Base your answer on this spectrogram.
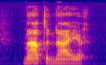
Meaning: someone who betrays a friend, a backstabber
- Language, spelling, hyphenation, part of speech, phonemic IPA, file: Dutch, matennaaier, ma‧ten‧naai‧er, noun, /ˈmaː.təˌnaː.jər/, Nl-matennaaier.ogg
